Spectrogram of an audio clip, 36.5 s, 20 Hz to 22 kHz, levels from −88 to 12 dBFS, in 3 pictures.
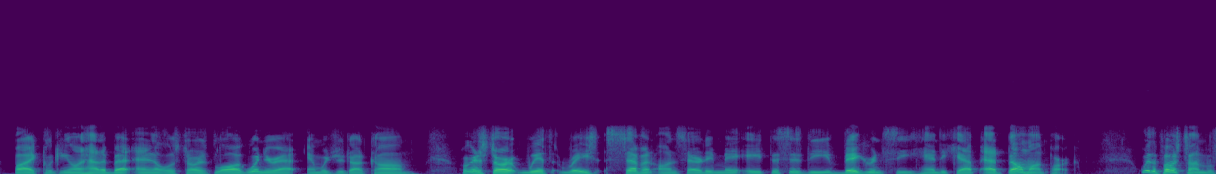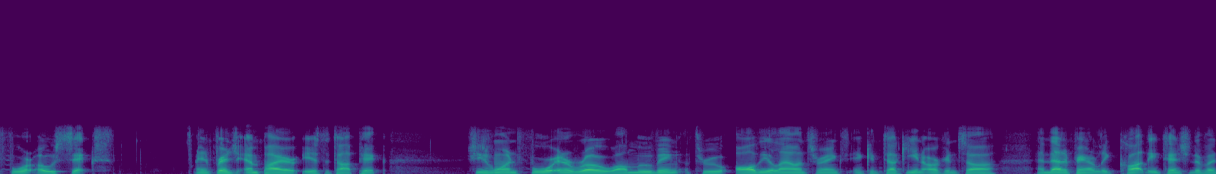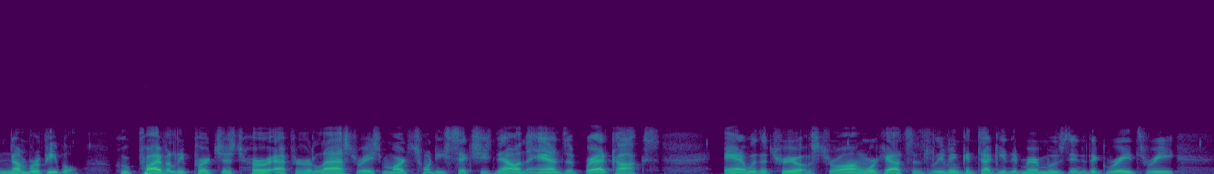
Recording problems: high frequencies cut off; noticeable; nothing above 5.5 kHz

